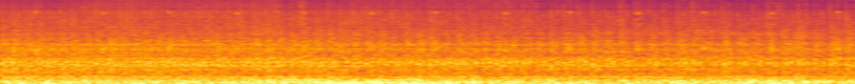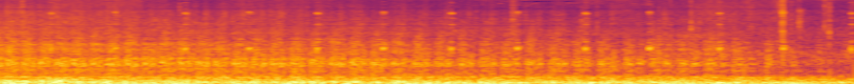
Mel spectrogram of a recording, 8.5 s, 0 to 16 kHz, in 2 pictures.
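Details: Mazda engine dying of rod knock, part 1, the moment of death: rough, heavy engine rumble with faint regular knocking breaking through.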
